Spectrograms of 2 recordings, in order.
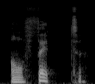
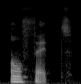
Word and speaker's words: en fait: So whether you pronounce the final T or not, you can hear both. En fait. En fait. En fait. I'd rather pronounce it personally. En fait.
